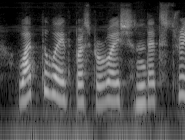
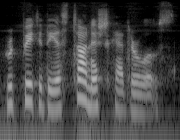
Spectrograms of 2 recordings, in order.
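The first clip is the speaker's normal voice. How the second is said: usual speaking voice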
